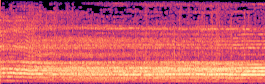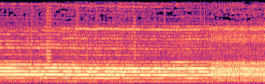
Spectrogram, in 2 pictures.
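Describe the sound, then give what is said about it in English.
A crow's call, not slowed down, strangely stretched into one long, steady, droning cry that hangs for several seconds at an even loudness, echoing inside a mechanic shop, with no voices. “But that's what no it sounds like with the acoustics there and then how it just kind of draws out that crow.”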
